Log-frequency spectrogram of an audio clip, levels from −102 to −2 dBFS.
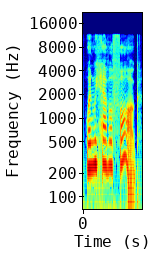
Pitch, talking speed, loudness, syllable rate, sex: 255 Hz, 250 wpm, -17 LUFS, 5.0 syllables/s, female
